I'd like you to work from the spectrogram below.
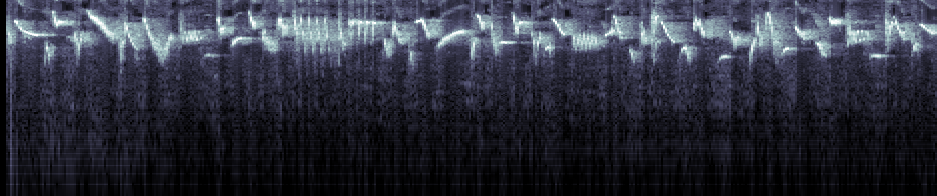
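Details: Black-throated canary singing vigorously and sweetly: a long, fast, unbroken stream of high whistled notes, sharp rising and falling slurs, and rapid trills, with one buzzy rattling stretch near the middle, all delivered without pause.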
